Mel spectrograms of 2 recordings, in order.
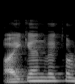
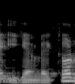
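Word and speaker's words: eigenvector: میگیم ایگن ولیو یا حالا تلفظ درستش آیگن وکتور و آیگن ولی منتها فارس فارس فارسی لایز همون فارسی طورش میشه ایگن وکتور و ایگ ولی اصلش آیگن خب ماتریس کوواریانس ما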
